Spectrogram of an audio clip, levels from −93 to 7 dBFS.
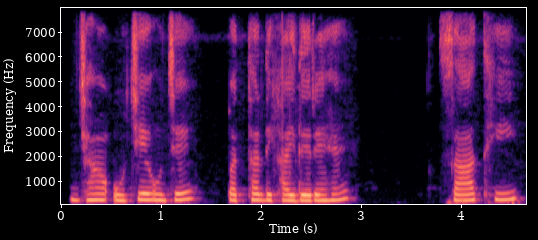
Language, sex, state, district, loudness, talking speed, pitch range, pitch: Hindi, female, Chhattisgarh, Sarguja, -16 LUFS, 140 wpm, 230-255 Hz, 240 Hz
